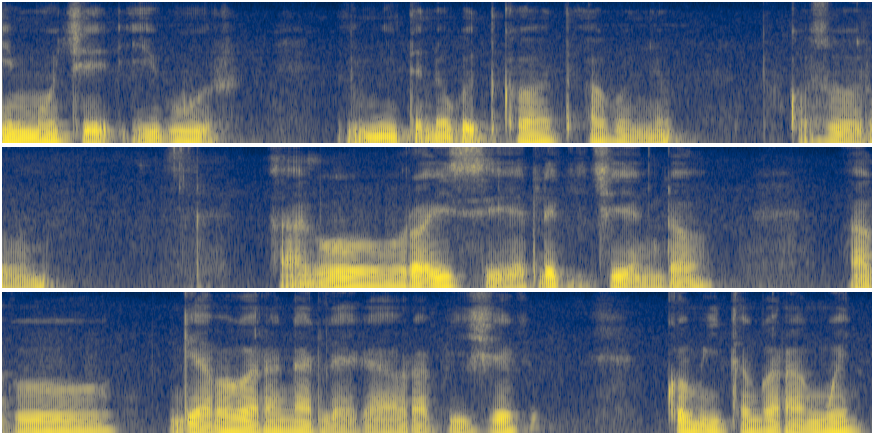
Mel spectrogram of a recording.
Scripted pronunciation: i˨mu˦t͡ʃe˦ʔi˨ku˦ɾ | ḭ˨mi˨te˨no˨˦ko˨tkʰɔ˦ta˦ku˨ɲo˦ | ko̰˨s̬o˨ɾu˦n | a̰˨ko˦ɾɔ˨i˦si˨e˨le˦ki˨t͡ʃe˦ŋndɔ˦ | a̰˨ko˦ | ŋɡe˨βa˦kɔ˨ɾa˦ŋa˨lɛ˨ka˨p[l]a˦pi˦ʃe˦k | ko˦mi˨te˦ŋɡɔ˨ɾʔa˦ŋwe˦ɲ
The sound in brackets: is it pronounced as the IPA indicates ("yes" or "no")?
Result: no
